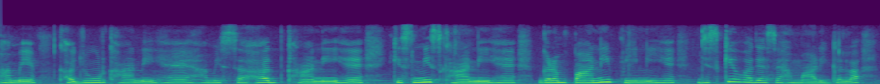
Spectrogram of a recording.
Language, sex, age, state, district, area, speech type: Urdu, female, 18-30, Bihar, Khagaria, urban, spontaneous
